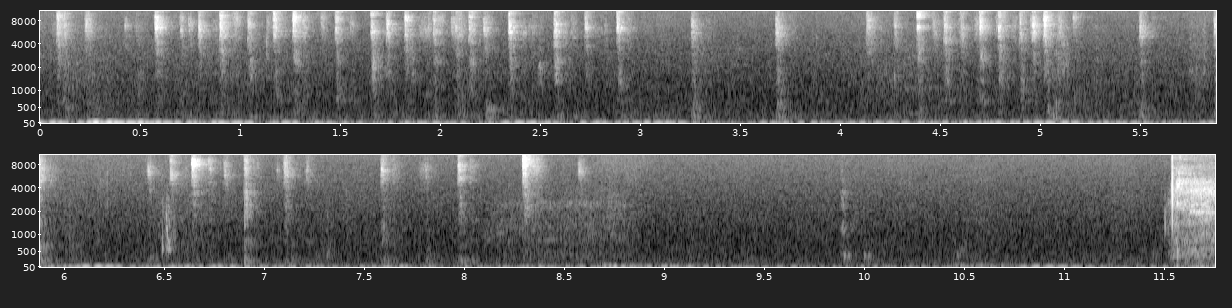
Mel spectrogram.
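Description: Someone types on a computer keyboard while filling in an online application form. The keys clatter in a steady stream of quiet, close taps that keep up for several seconds, with brief pauses and a louder key press near the end.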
